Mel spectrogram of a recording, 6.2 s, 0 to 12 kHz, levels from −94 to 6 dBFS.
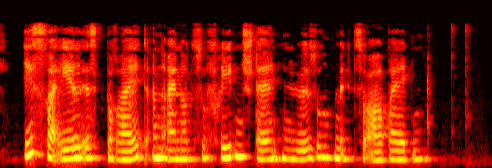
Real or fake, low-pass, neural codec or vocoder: fake; 7.2 kHz; codec, 16 kHz, 4 kbps, FreqCodec, larger model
